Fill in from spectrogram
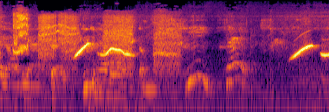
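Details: Baby cockatiels after handfeeding beg with harsh, hissing rasps mixed with rising, upslurred whistles while a person talks.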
